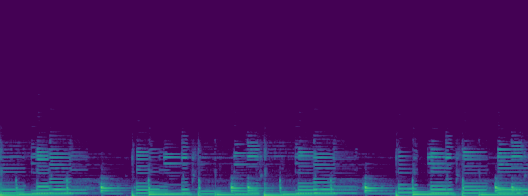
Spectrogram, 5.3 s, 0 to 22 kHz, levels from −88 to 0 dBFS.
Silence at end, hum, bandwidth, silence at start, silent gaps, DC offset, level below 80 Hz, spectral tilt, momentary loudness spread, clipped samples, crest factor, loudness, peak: 0 s; none; 7.2 kHz; 0 s; none; under 0.1%; -62 dBFS; -7 dB/octave; 5 LU; under 0.1%; 18 dB; -33 LUFS; -14 dBFS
